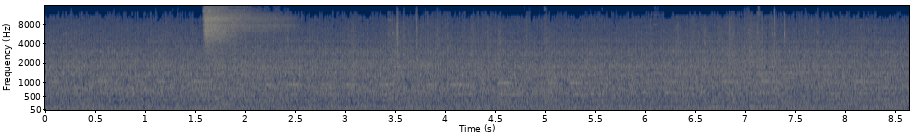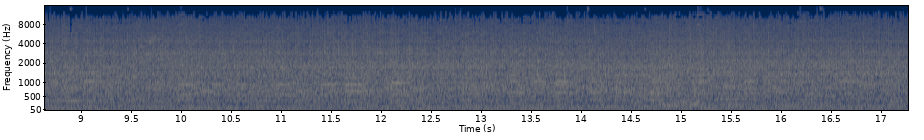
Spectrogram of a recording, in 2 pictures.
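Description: Truck tyres crunch over snow and rocks.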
